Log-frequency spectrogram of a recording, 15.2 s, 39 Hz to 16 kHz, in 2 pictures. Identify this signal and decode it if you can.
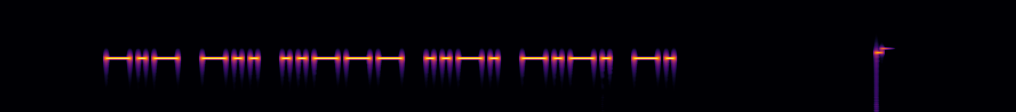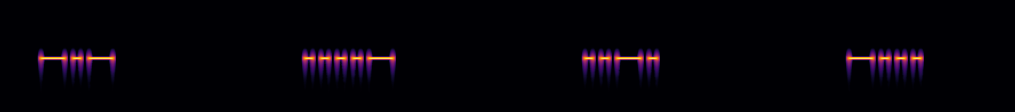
Morse code, heard as a keyed tone, about 20 wpm, spaced as for 10 wpm, 700 Hz. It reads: KD2FCN K4FB
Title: USA Call Signs - 8x Character Spacing - 20wpm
